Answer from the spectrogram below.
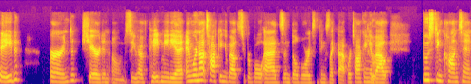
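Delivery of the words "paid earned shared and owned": drawn out, slow, deliberate, each word spaced. Repeating a list for listeners after being asked: slowly. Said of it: "say it again slowly".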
